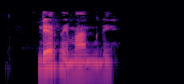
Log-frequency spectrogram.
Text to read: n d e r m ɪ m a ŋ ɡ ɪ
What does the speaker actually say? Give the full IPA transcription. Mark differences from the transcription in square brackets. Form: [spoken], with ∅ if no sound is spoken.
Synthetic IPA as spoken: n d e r [n] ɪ m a [n] ɡ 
